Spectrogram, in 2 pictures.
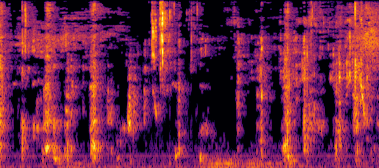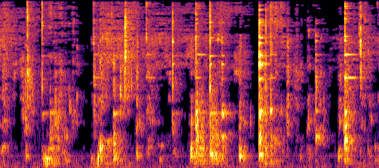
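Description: Chewing and eating sounds of cabbage rolls in sauce: irregular soft mouth clicks and smacks, with one sharper click about six seconds in.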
